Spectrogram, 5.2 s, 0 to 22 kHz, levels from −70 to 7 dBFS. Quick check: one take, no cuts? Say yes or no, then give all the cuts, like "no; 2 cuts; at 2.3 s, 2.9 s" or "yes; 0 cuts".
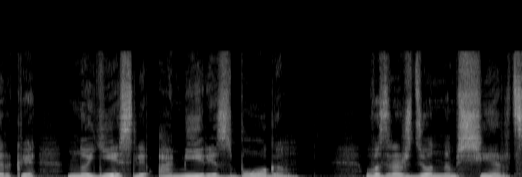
no; 1 cut; at 1.5 s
